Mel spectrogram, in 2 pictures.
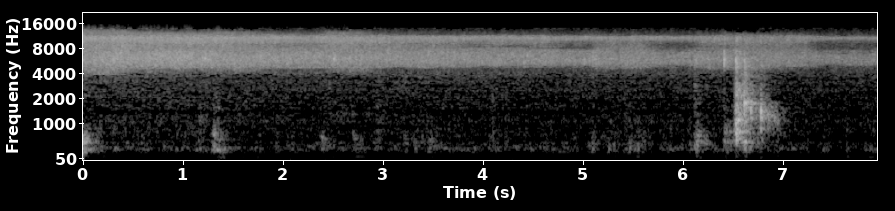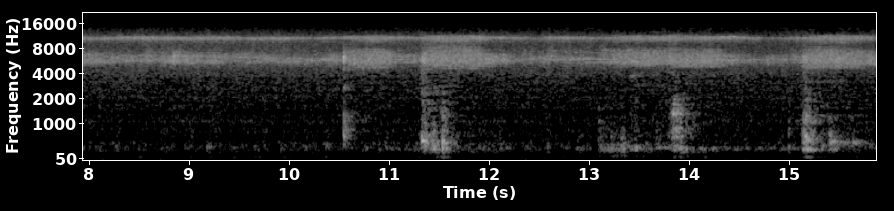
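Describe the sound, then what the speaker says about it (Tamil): Salted onions sauté in a pan, giving off a steady bright sizzle throughout, with occasional soft scrapes and clinks from stirring. "வெங்காயம் வந்து நல்லா வதங்கிட்டோம்"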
